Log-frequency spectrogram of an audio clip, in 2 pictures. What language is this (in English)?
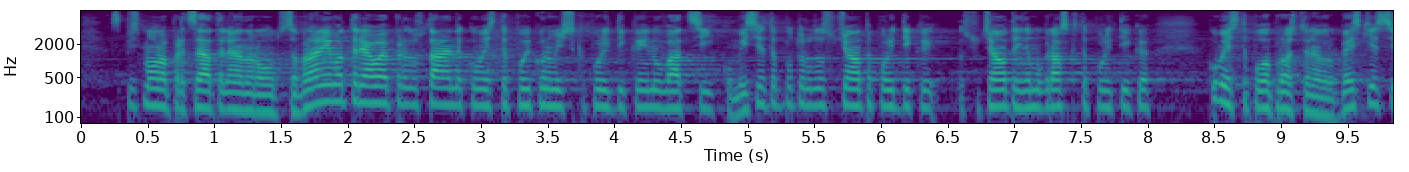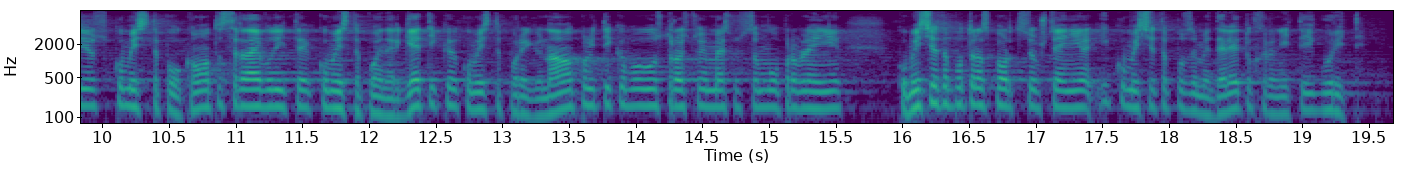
Bulgarian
